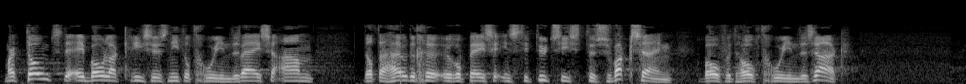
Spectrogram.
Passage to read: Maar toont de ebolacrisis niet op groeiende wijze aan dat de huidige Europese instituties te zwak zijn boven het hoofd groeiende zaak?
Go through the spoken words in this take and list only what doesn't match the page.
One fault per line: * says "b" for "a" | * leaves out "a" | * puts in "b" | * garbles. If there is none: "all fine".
all fine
